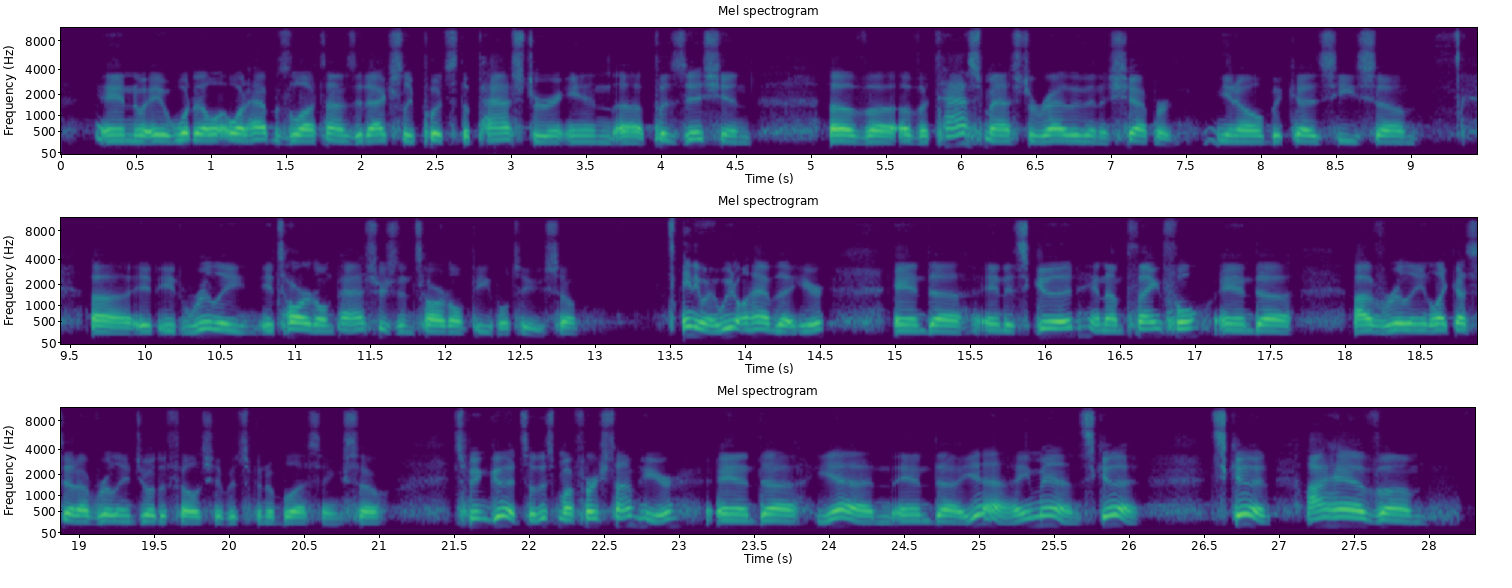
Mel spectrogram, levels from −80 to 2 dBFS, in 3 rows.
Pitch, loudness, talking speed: 160 Hz, -29 LUFS, 220 wpm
